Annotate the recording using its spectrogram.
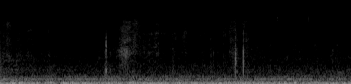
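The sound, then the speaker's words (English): Papers being shuffled and rummaged through while someone searches for a particular piece of paper, with a few soft rustling bursts over a low steady hum; fairly quiet, with no one talking. “I got so much junk here, I can't even find the piece of paper I want with the right reference on it.”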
